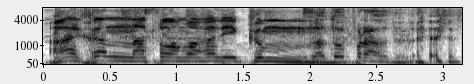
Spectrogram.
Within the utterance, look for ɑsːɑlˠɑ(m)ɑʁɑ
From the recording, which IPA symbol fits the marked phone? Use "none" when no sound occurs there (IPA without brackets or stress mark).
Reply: m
